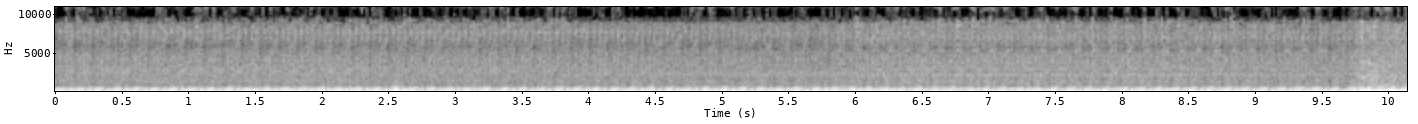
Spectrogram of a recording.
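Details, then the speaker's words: Oldsmobile Super 88 V8 at low idle, warm, after timing adjustments: loping, uneven beat with clattery edge; rough idle, smoother before timing work. Hard to restart when warm; exhaust damaged and missing bolts, owner unsure if that causes noise. "I don't really like how it sounds underneath the hood. I've had it sound smoother before I did all this timing stuff, but the exhaust is shot."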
